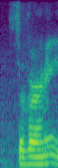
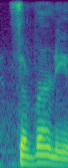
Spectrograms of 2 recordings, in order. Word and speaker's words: Sevigny: Was that Chloe Sevigny? However you say her name. Sevigny, yeah. Sevigny, that's how you say her name.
